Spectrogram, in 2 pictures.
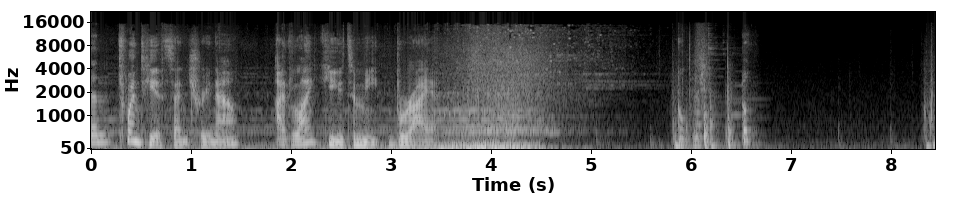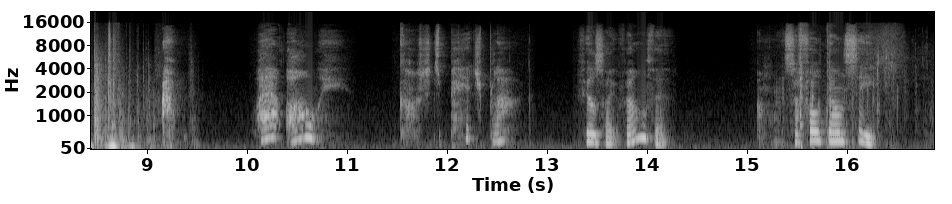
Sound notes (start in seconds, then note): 3.8 time travel whoosh; 5.6 scuffles and bumps, someone navigates in the darkness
